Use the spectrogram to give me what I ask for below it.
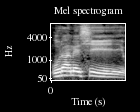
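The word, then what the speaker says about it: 恨めしい: 발음 또한 우라메시, 우라메시 해서 뭔가 원망스럽다, 원망스럽다 표현이 되겠습니다.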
